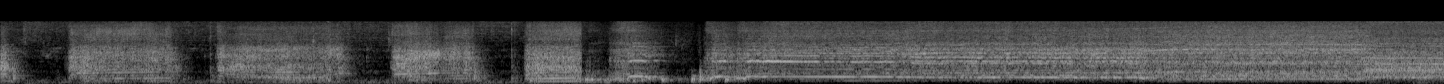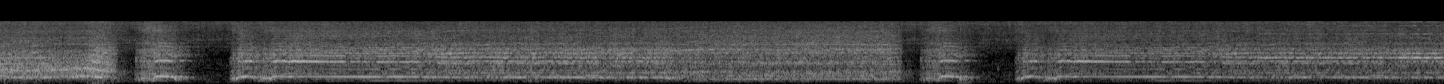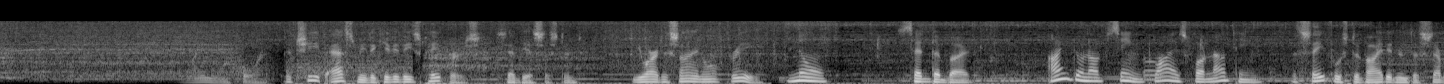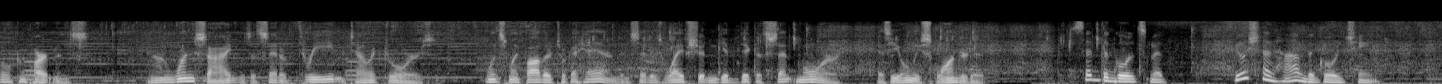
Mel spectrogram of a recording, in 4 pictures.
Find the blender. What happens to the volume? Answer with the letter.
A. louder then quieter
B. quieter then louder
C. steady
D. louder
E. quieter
E.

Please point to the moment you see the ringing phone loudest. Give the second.
29 s.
